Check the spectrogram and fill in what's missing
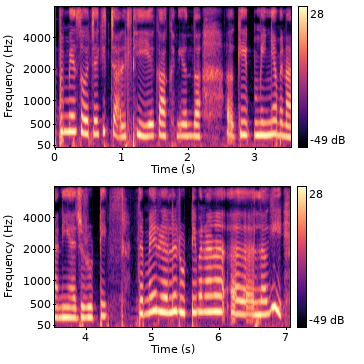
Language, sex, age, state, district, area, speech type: Dogri, female, 18-30, Jammu and Kashmir, Udhampur, rural, spontaneous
